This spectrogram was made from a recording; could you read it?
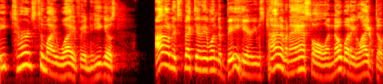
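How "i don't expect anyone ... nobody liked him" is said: mock loud talking, higher. Retelling a remark made at a funeral home: imitating someone talking loudly. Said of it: "that is how loud he said it".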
